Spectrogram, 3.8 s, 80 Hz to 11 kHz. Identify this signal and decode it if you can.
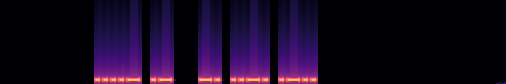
Morse code, heard as a keyed tone, about 40 wpm, 700 Hz. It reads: 4A NFL
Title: Field Day Exchanges - 40wpm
